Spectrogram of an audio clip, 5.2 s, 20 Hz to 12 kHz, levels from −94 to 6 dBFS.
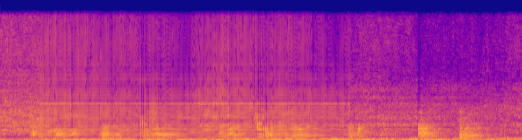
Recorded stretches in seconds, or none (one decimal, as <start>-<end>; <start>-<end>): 0.0-0.4; 3.5-5.2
